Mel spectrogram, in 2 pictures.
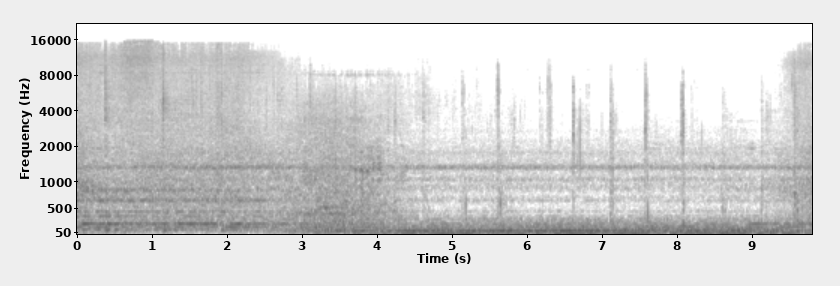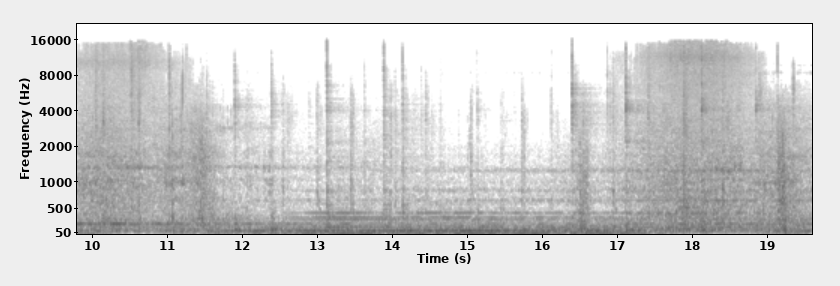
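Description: Footsteps crunch on stone and gravel at a walking pace.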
